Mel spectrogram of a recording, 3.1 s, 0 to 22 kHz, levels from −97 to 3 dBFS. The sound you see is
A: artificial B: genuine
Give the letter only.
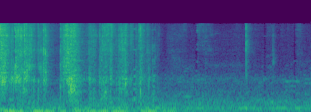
B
